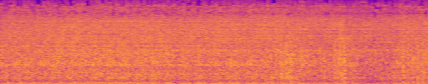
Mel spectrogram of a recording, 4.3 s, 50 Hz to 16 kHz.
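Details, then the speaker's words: Porsche 944 sitting 10 years, on starting fluid: engine catches and runs rough and uneven a few seconds, sagging toward the end; spark present but no fuel delivery. "he's alive pretty awesome we have spark yeah there we know we just don't have fuel"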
